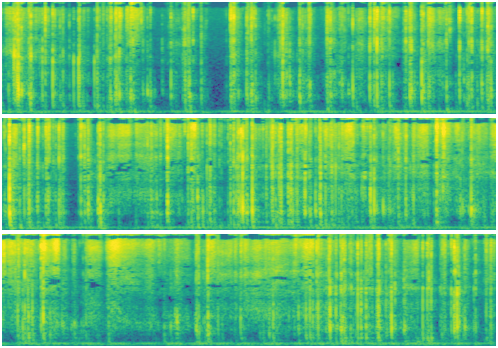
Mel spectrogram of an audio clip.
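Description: Long dark nails grip, scratch and squeeze a hollow white plastic CeraVe facial cleanser pump bottle with a teal accent. The result is a dense run of squeaky rubs, crinkly scrapes and small taps over a steady low hum.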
